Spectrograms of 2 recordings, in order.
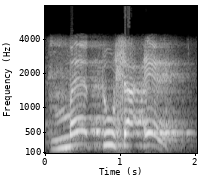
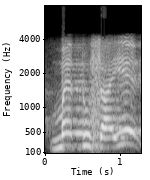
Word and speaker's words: Метушаэль: В действительности имя Каянита Мафусала произносится как Метушаэль. Вот Каянита Мафусала надо произносить как Метушаэль.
